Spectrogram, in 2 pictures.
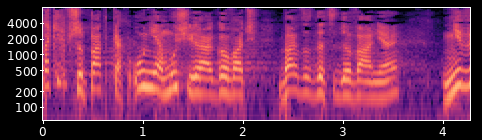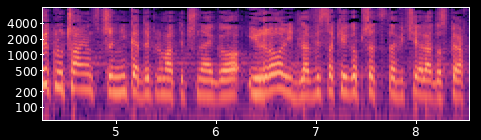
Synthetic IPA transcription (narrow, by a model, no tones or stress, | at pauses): ft̪akʲixpʂɘpat̪kaxuɲjamuɕiɾɛaɡɔvat͡ɕ | baɾd̪zɔzd̪ɛt̪sɘd̪ɔvaɲɛ | ɲɛvɘklut͡ʂajɔnt̪st͡ʂɘnːikad̪ɘplɔmat̪ɘt͡ʂnɛɡɔʔiɾɔlʲid̪lavɘsɔkʲɛɡɔpʂɛt̪st̪avʲit͡ɕɛlad̪ɔspɾaf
